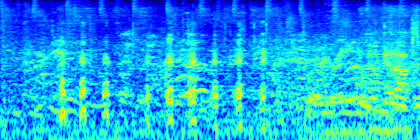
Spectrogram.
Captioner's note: laughter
